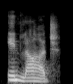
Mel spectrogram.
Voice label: "enlarge", Indian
